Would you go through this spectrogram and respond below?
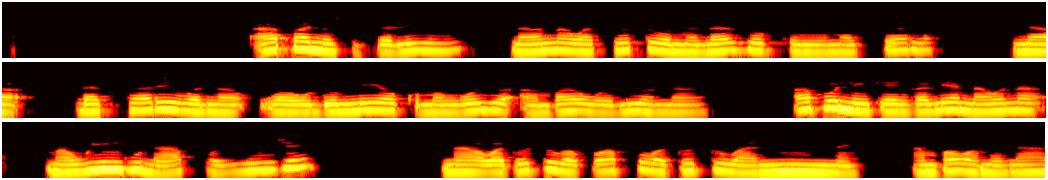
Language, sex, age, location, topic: Swahili, female, 25-35, Kisumu, health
